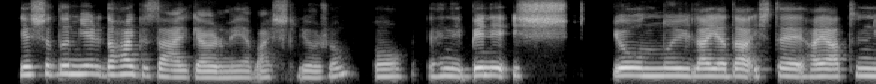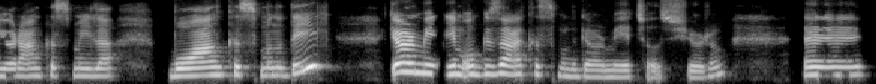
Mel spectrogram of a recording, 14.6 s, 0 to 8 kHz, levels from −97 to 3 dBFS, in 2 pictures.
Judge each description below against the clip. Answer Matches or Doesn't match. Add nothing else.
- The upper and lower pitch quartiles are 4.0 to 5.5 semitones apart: Doesn't match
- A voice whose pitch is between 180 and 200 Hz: Doesn't match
